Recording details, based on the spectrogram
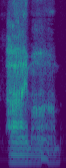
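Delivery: put-on indifferent, aloof too-cool teenager voice, brushing-off tone. Retelling a movie scene, teenager greets his mom: imitating a too-cool teenager. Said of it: "'Cause he's too cool".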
